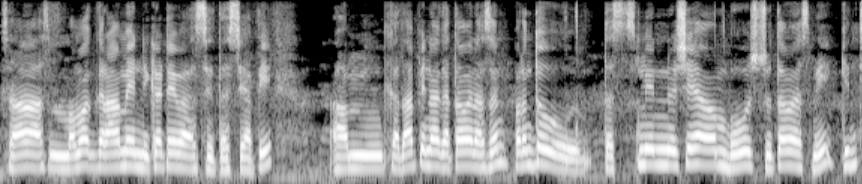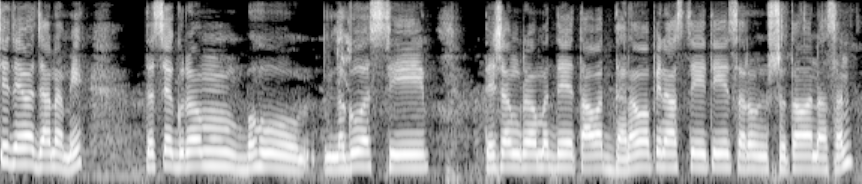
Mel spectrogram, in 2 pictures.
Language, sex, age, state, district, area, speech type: Sanskrit, male, 18-30, Karnataka, Hassan, rural, spontaneous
